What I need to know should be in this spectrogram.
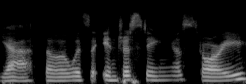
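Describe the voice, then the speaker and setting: Against a quiet background, a woman with a Vietnamese accent speaks at a fairly low pitch in a dry, close sound with no echo. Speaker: dentist. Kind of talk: casual interview. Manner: hesitant, many fillers.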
